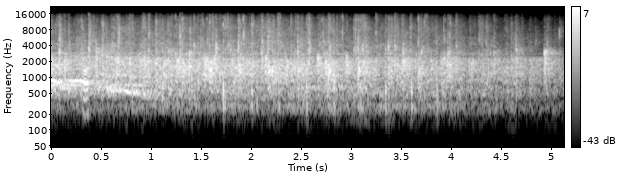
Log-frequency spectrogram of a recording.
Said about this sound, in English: In this room right now, we have people who literally just started discipleship in the last week. And I, to be honest, let's take a moment to applaud that. Yeah?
